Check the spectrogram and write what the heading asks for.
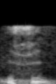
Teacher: Lorsque vous prononcez un I, l'aperture de la voyelle est beaucoup plus petite et c'est beaucoup plus serré, étroit, le filet d'air qui passe.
